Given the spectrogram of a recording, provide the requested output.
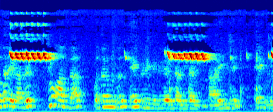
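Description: A European greenfinch gives two fast, rolling, high-pitched trills about three seconds apart, with a person talking softly underneath.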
